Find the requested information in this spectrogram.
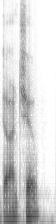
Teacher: The T and the Y sounds merge together to create a cheese sound.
